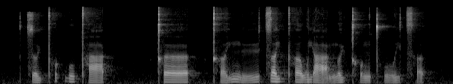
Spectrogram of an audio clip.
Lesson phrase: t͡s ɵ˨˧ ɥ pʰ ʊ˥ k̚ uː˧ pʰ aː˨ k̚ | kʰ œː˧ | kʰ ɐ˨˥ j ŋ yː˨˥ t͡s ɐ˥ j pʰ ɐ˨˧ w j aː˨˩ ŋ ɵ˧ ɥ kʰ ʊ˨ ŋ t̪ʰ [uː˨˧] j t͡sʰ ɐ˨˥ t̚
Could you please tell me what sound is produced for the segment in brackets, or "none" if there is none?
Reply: uː˨˧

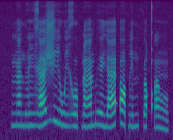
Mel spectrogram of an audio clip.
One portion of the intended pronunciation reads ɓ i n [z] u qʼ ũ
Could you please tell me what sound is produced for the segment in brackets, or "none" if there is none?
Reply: θ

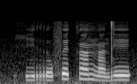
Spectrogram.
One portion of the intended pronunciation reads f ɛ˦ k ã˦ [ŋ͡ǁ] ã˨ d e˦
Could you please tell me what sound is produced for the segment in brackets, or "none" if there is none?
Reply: ŋ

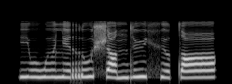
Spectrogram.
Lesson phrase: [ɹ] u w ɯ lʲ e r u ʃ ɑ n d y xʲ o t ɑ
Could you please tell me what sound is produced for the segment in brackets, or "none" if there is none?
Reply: j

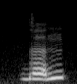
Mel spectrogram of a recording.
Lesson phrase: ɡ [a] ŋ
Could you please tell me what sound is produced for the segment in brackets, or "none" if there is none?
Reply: ə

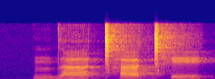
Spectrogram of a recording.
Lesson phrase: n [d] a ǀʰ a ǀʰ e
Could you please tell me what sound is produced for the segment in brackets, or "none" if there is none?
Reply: d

